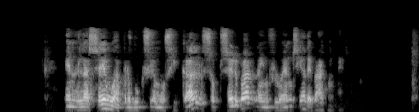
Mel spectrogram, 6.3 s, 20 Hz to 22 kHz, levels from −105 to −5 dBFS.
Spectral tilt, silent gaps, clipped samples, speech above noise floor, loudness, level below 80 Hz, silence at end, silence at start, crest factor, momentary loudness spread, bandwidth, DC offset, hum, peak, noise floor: -2.5 dB/octave; none; under 0.1%; over 57 dB; -33 LUFS; -80 dBFS; 1.4 s; 1 s; 22 dB; 11 LU; 8.2 kHz; under 0.1%; none; -14 dBFS; under -90 dBFS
